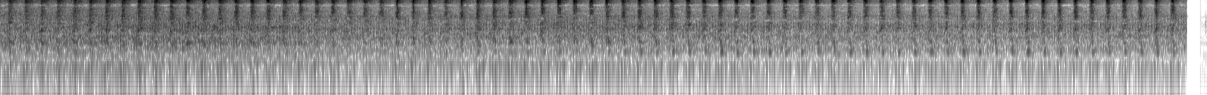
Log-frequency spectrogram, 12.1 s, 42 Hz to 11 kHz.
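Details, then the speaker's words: 12-valve Cummins P-pump from a 1994 Dodge 250, first test run after reassembly, each injector line bled: heavy, lumpy diesel clatter pulsing about three times a second before shutdown. Valve lash badly set; valves to be reset. "I got the air out but it still sounds like the valve sets really bad so I now that I've tested on it I'm going to reset the valves again"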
